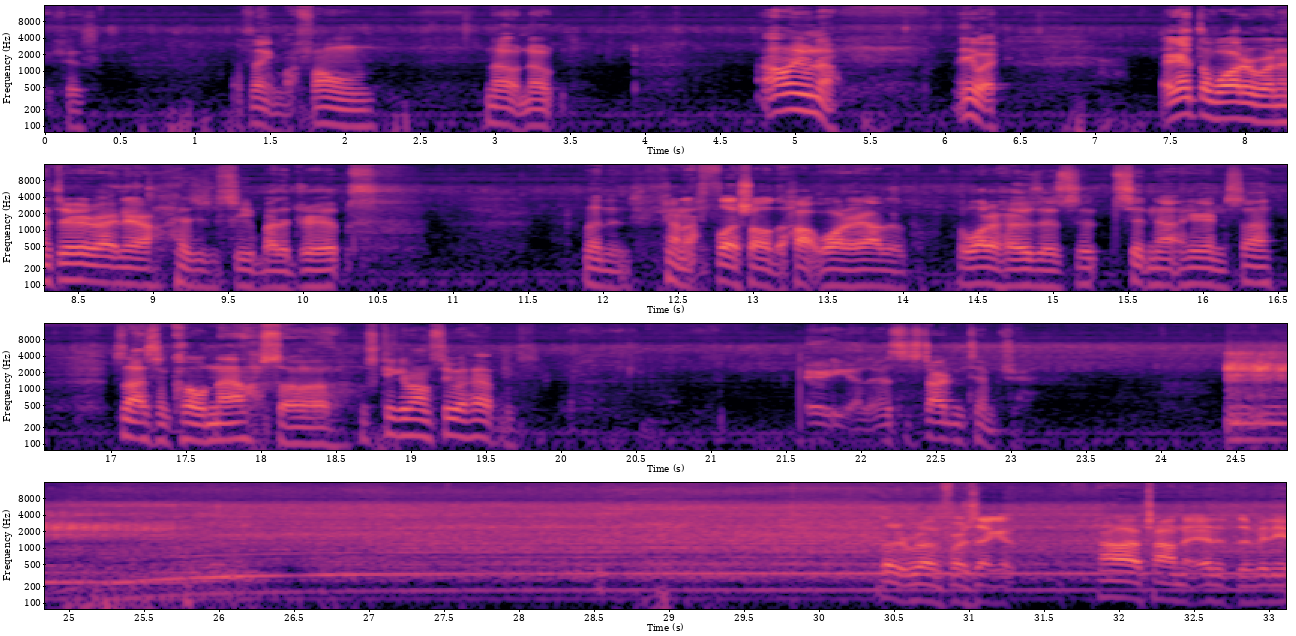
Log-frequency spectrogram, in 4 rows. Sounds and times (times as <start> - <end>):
Speech: 0.0 - 0.4, 1.3 - 2.2, 2.9 - 3.5, 4.8 - 5.4, 6.0 - 6.4, 7.4 - 10.5, 11.9 - 19.8, 21.6 - 23.2, 30.4 - 33.1.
